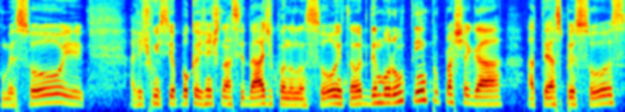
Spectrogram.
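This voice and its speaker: Heard in a very clean recording with a silent background and a dry, close sound with no echo, a man with a strong Fortaleza accent talks at a fairly high pitch. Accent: thick Fortaleza (Ceará). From Fortaleza, northeastern Brazil. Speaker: singer-songwriter. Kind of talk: interview. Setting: studio.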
